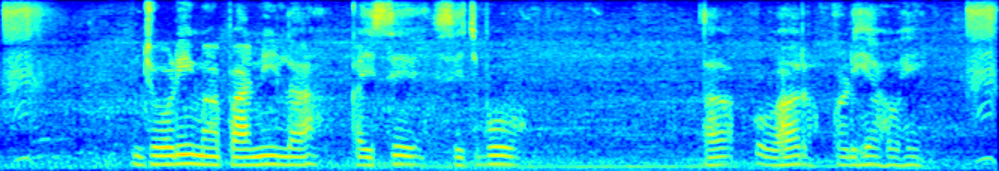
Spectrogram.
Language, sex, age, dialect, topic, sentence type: Chhattisgarhi, male, 18-24, Northern/Bhandar, agriculture, question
